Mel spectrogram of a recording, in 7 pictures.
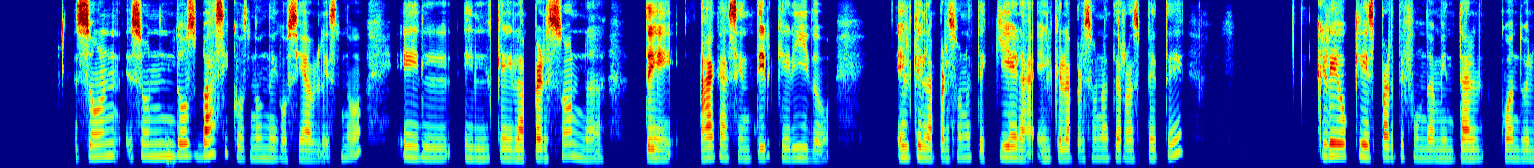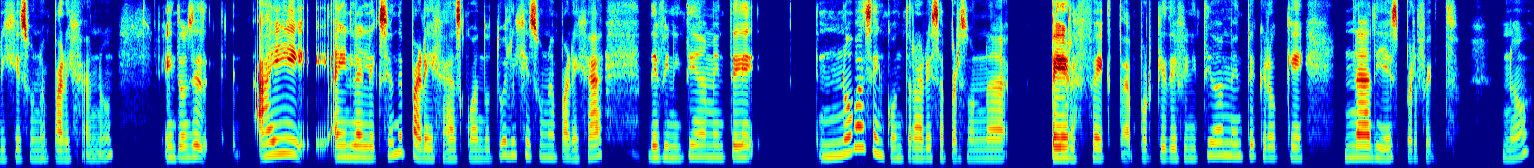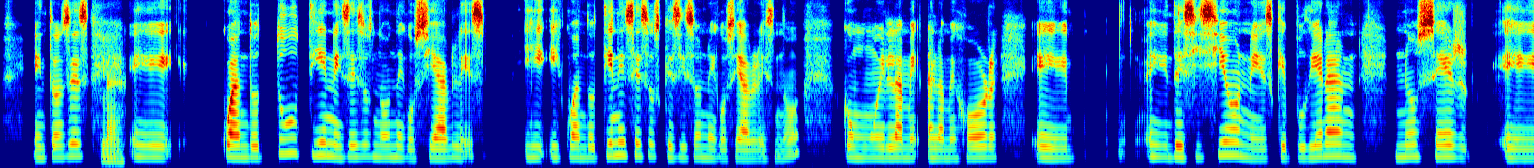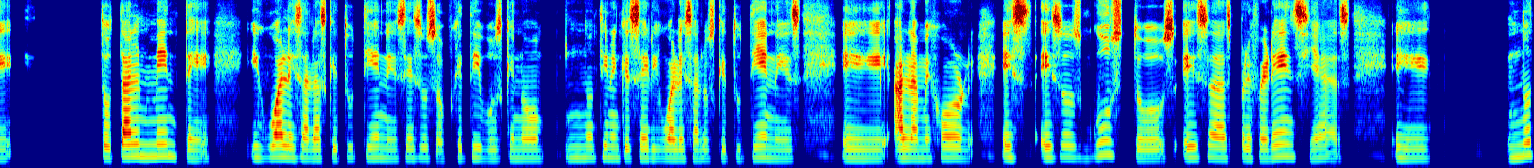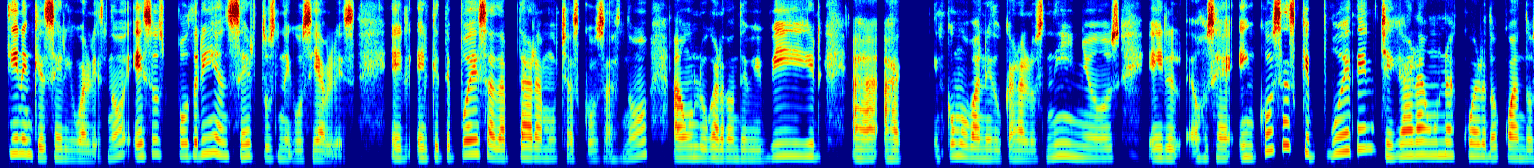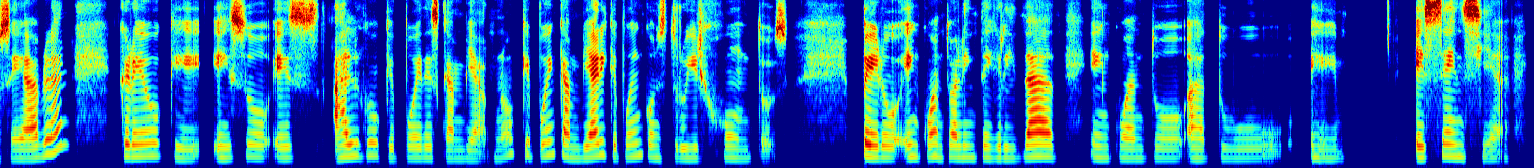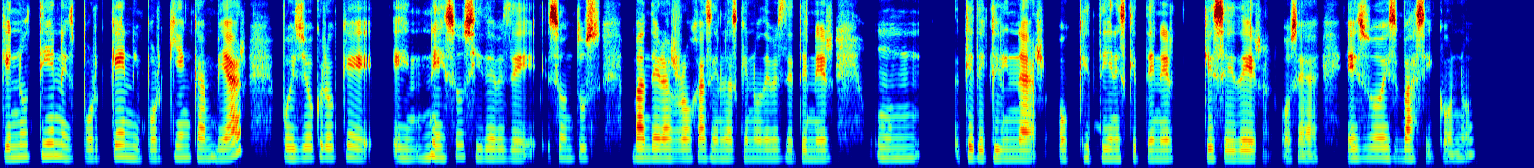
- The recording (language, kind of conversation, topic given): Spanish, podcast, ¿Cómo decides cuándo seguir insistiendo o cuándo soltar?
- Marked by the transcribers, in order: none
